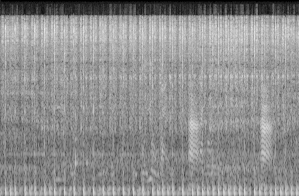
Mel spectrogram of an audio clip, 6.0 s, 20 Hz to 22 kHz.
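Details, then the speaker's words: Yamaha SR400 single-cylinder motorcycle idling, owner complains engine is loud: thumping beat with dry metallic clatter from the valve rocker arms, valve found with side-to-side play — rocker arm clatter. "ตัวโยกได้นะครับที่มันมีเสียงดังอ่ะ"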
